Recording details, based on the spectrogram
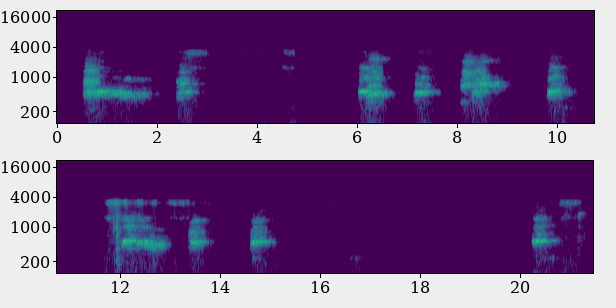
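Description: Dogs bark indoors in separate bursts, a dozen or so sharp barks spread irregularly with quiet gaps, somewhat distant and thin.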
